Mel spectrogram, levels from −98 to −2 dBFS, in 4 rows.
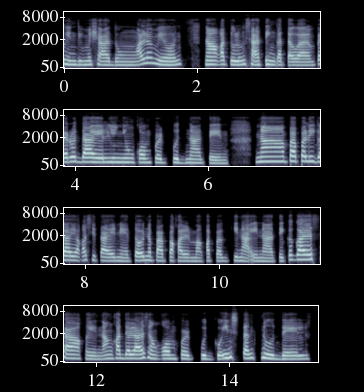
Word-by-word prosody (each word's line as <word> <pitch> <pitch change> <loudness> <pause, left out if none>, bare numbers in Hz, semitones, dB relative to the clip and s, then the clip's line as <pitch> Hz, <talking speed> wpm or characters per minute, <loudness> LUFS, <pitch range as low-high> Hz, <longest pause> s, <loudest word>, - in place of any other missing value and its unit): hindi 215 -3 -1
masyadong, 200 -3 -3
alam 300 +5 0
yun, 210 +2 -1 0.3
nakakatulong 225 -1 +2
sa 210 -2 0
ating 215 -1 -2
katawan 185 -2 -1
pero 250 +5 +2
dahil 250 -2 +4
'yun 245 -1 0
yung 240 - -2
comfort 230 -1 -2
food 215 -3 0
natin 195 -4 -3 0.4
napapaligaya 285 -3 +3
kasi 245 +3 -6
tayo 215 -3 0
nito 200 +2 -2
o 220 - +3
napapakalma 205 -4 -2
kapag 200 -1 -6
kinain 195 -2 -3
natin, 185 +1 -4
kagaya 275 +2 +4
sa'kin 220 -7 -1
ang 215 +3 -2
kadalasang 230 0 +2
comfort 215 -1 -1
food 200 -4 -2
ko 205 +3 +1
instant 245 -1 +1
noodles, 195 -4 0
220 Hz, 130 wpm, -23 LUFS, 200-240 Hz, 0.4 s, dahil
